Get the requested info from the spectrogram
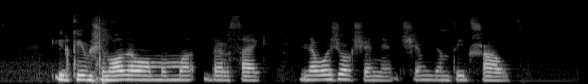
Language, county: Lithuanian, Kaunas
